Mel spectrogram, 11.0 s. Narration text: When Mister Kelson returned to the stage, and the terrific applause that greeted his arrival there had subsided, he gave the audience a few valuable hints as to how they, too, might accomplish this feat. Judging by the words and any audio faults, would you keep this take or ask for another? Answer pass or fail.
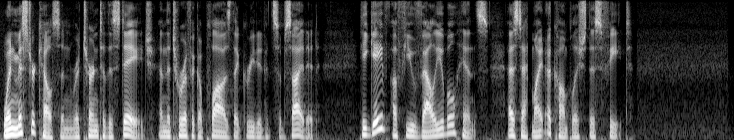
fail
